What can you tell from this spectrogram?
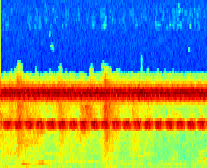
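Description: Insects trilling steadily in the background: a continuous high, finely pulsing trill that never breaks.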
